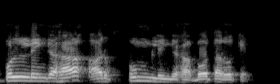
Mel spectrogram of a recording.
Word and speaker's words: Pullingaha: So not Pulling, Striling, that is wrong. Okay. Those who speak Hindi speaking people, they say Pulling, Striling, it is Pullingaha, Strilingaha, Napumsakalingaha.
